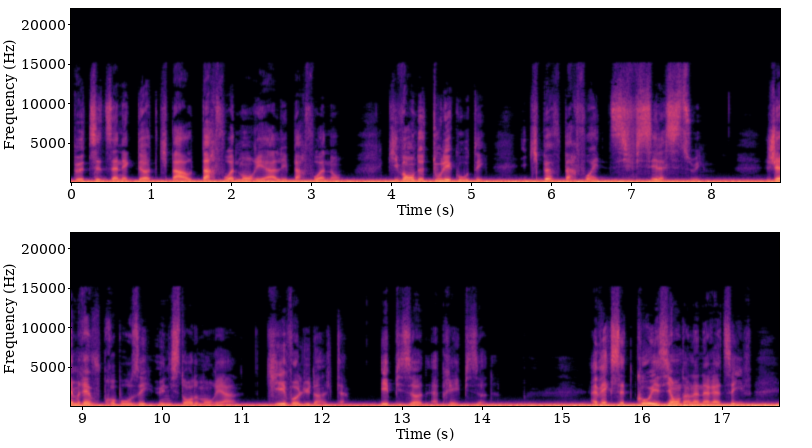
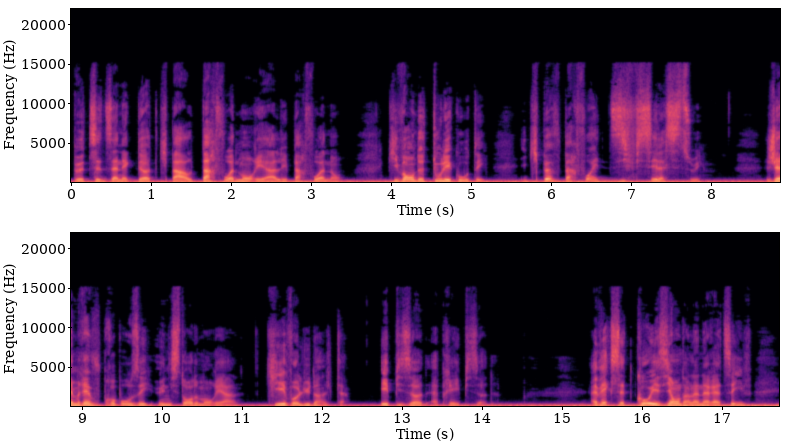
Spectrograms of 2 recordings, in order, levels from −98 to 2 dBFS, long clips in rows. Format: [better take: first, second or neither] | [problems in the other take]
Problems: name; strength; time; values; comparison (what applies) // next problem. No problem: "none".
second | low rumble; loud; throughout; 9 dB below the speech; faint in the second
